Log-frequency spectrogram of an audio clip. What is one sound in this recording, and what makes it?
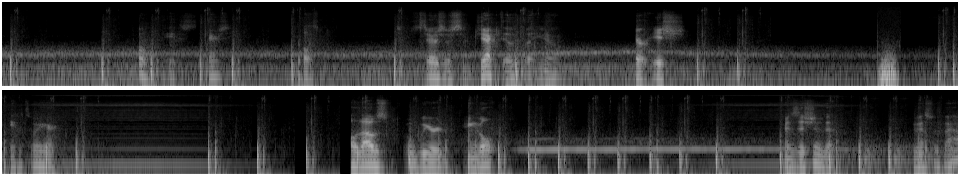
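A man talks into a microphone close by, with animation.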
